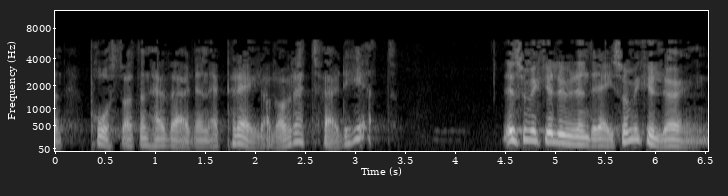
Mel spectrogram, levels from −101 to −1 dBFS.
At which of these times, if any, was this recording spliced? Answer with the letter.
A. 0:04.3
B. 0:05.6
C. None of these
A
